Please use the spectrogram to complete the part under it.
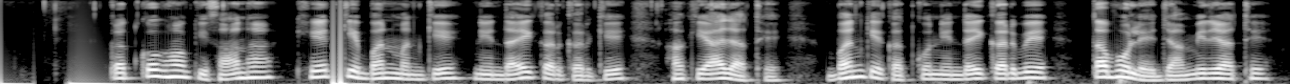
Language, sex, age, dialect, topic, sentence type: Chhattisgarhi, male, 18-24, Western/Budati/Khatahi, agriculture, statement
